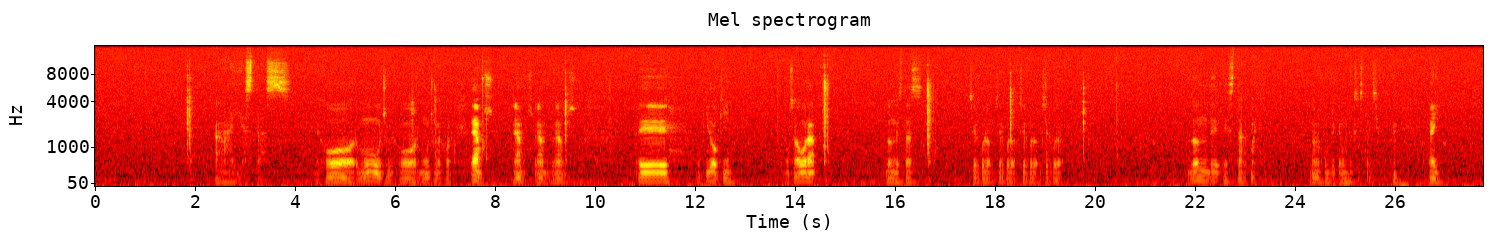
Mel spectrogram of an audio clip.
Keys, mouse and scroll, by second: 0.1 Tab, 0.8-1.1 scroll down 2, 1.2-3.3 middle drag, 3.6 scroll down 1, 3.9 scroll up 1, 4.6 shift+middle click, 5.8 KP_3, 6.9 scroll down 2, 7.7 shift+middle click, 9.7-10.0 scroll up 2, 10.4 scroll down 1, 10.9-11.6 scroll up 1, 12.7 z, 14.8 a, 16.5 shift+middle click, 17.3-17.8 shift+scroll up 3, 18.0 shift+middle click, 18.9-19.2 shift+scroll up 3, 23.2 click, 24.6-25.9 scroll down 1, 26.6 z, 27.4-27.7 scroll up 1.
